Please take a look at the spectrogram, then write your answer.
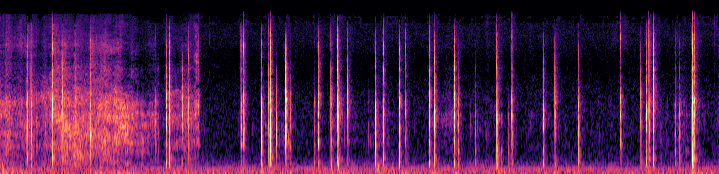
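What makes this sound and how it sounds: Long acrylic nails scratch and tap on a small, full Yardley cardboard soap box holding a bar of soap, working first on its top and then on its face. About two seconds of soft, papery scratching give way to a quiet, steady run of sharp, dry, bright taps with no ring.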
